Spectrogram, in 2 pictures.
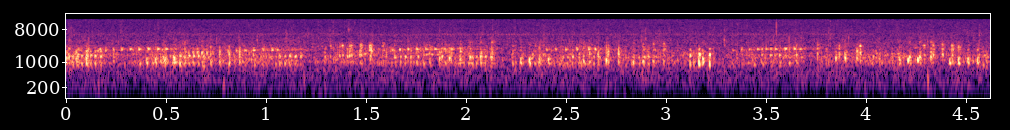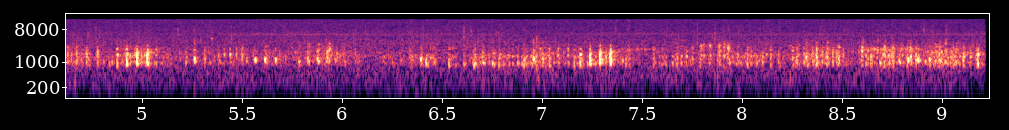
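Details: Forest green tree frogs gathered to spawn on 16 June 2013, with males perched up high awaiting females; continuous overlapping bursts of clucking, rattled calls forming a busy, steady chorus.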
